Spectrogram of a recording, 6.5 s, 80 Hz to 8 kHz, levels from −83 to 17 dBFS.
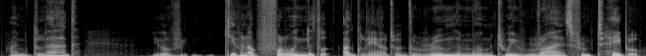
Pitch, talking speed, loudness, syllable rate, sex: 125 Hz, 185 wpm, -17 LUFS, 5.0 syllables/s, male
